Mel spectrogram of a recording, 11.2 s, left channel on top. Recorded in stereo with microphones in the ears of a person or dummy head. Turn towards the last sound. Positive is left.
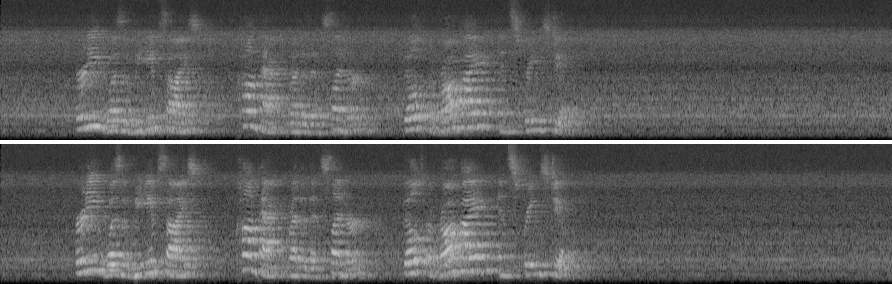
turn(degrees=-50)  # may be behind; listen again after turning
